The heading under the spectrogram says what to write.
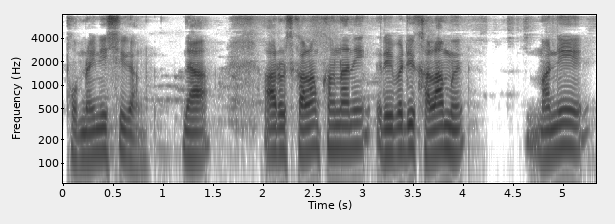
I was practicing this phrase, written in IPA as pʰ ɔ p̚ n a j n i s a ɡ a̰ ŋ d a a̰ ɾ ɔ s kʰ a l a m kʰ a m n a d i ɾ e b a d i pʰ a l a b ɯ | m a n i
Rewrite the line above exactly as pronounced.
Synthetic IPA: pʰ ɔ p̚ n a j n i s i ɡ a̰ ŋ d a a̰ ɾ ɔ s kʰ a l a m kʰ a ŋ n a n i ɾ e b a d i kʰ a l a m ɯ | m a n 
